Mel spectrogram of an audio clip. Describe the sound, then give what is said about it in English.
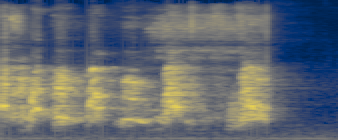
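Two small dogs, Bentley and Stella, bark in an apartment in a quick, overlapping volley of high, yappy barks, loud, for about two seconds before falling silent. “Got some dog action in the apartment for Ed.”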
